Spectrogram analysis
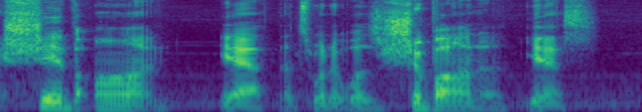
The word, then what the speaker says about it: Siobhan: Shiv-on.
